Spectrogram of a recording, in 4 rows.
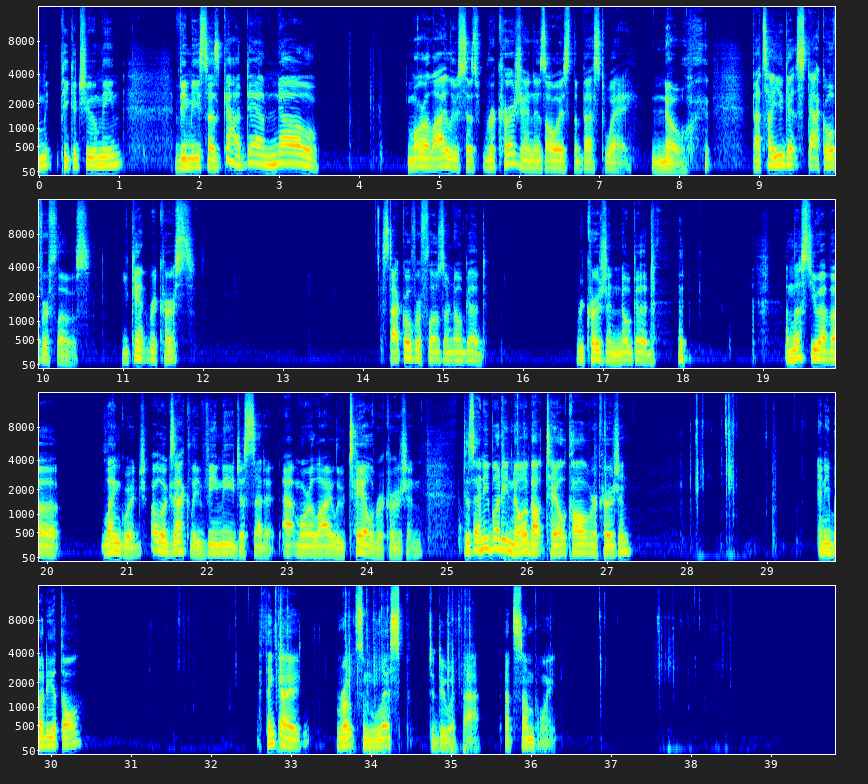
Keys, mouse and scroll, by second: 27.0 ctrl+s, 28.1 ctrl+n, 38.4 ctrl+Return.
